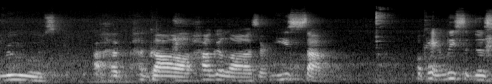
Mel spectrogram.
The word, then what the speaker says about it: Isa: in the Old Norse, it seems like most of the vowels are comparable to Spanish. So if any of you are familiar with Spanish or speak Spanish, that makes it easier. Like Isa is spelled I-S-A, number 11. Isa, right? Isn't that how, a Spanish speaker might say it?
